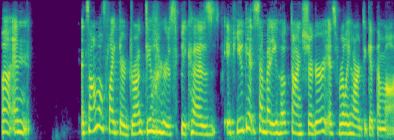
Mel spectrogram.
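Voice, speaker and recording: An unremarkable speaking voice goes at a moderate pace with lively intonation. Its loudness holds very even throughout. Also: woman, fairly high pitch for a woman. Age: 40s. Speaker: podcast host and endurance coach. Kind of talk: casual interview.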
